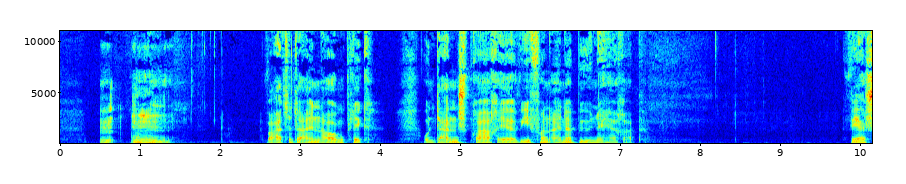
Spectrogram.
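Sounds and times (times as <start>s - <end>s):
man clearing his throat while reading a children's story aloud: 0.5s - 1.6s
speech: 2.6s - 7.4s, 9.9s - 10.1s.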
